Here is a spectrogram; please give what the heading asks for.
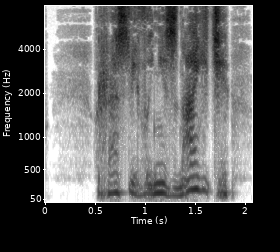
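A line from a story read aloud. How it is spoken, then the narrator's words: Whisper. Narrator (Russian): зашептала Лидочка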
